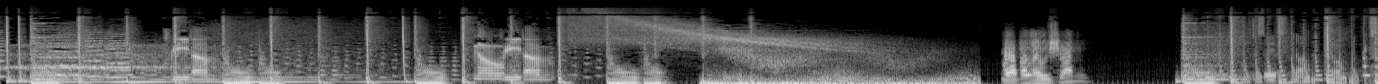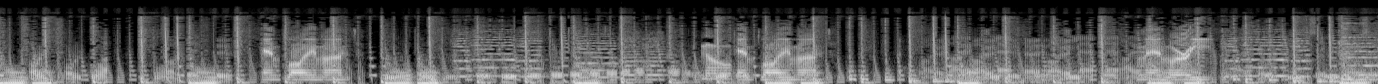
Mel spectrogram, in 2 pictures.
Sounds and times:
Music: 0.0 - 7.7, 11.8 - 27.5
Speech synthesizer: 1.7 - 2.2, 4.7 - 5.6, 10.0 - 10.9, 12.6 - 17.4, 18.8 - 22.1, 23.0 - 27.5.

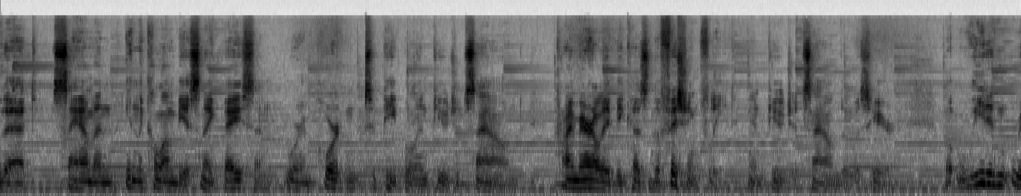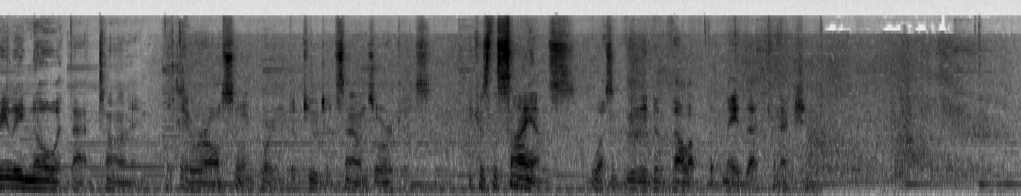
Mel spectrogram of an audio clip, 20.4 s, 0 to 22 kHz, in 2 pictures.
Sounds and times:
Music: 0.0 - 20.4.

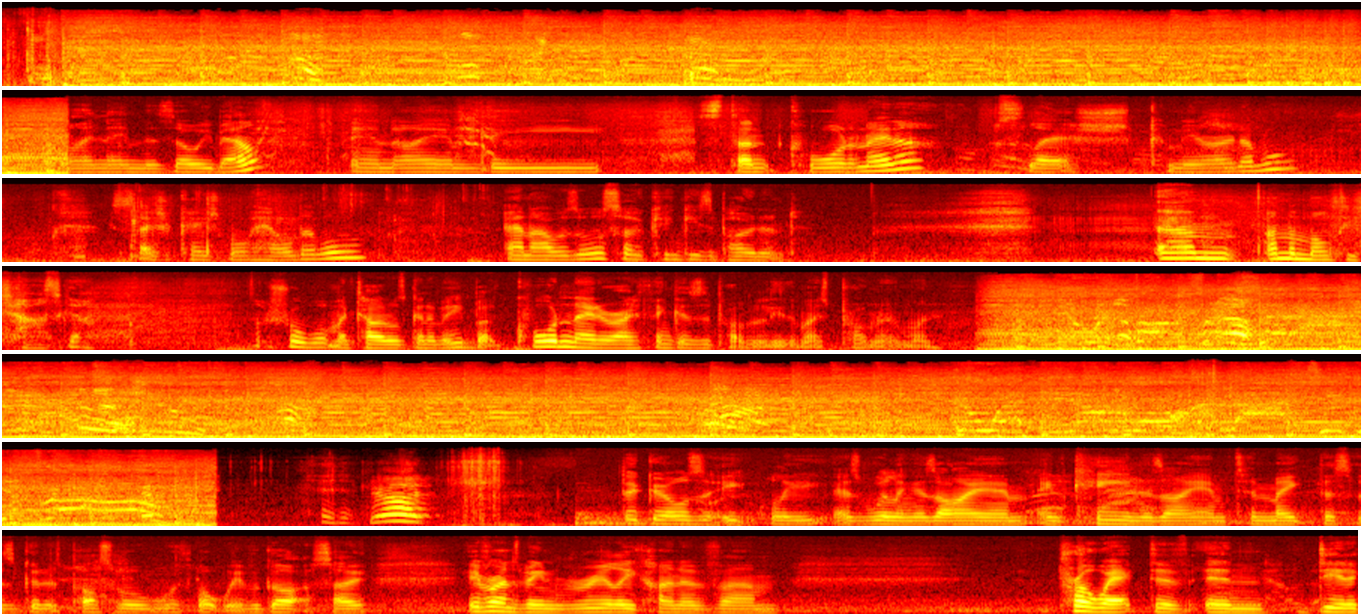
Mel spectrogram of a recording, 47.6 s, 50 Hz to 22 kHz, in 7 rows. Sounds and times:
Music: 0.3 - 7.1, 25.3 - 35.1.

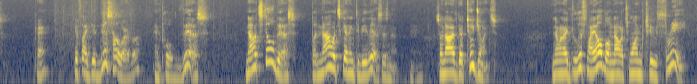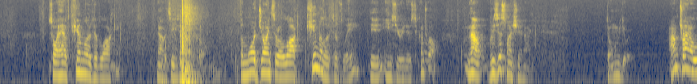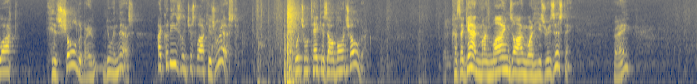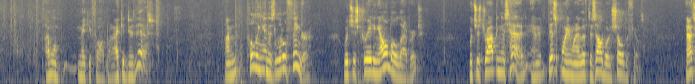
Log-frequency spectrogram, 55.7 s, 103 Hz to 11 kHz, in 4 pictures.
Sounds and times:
Speech: 0.7 - 4.2, 4.9 - 10.0, 11.0 - 13.8, 14.9 - 16.4, 17.0 - 18.1, 18.7 - 24.6, 26.0 - 26.6, 27.3 - 32.7, 33.6 - 35.3, 36.7 - 39.4, 40.1 - 40.6, 42.7 - 45.0, 46.3 - 48.1, 48.7 - 50.3, 51.2 - 54.7, 55.5 - 55.7.

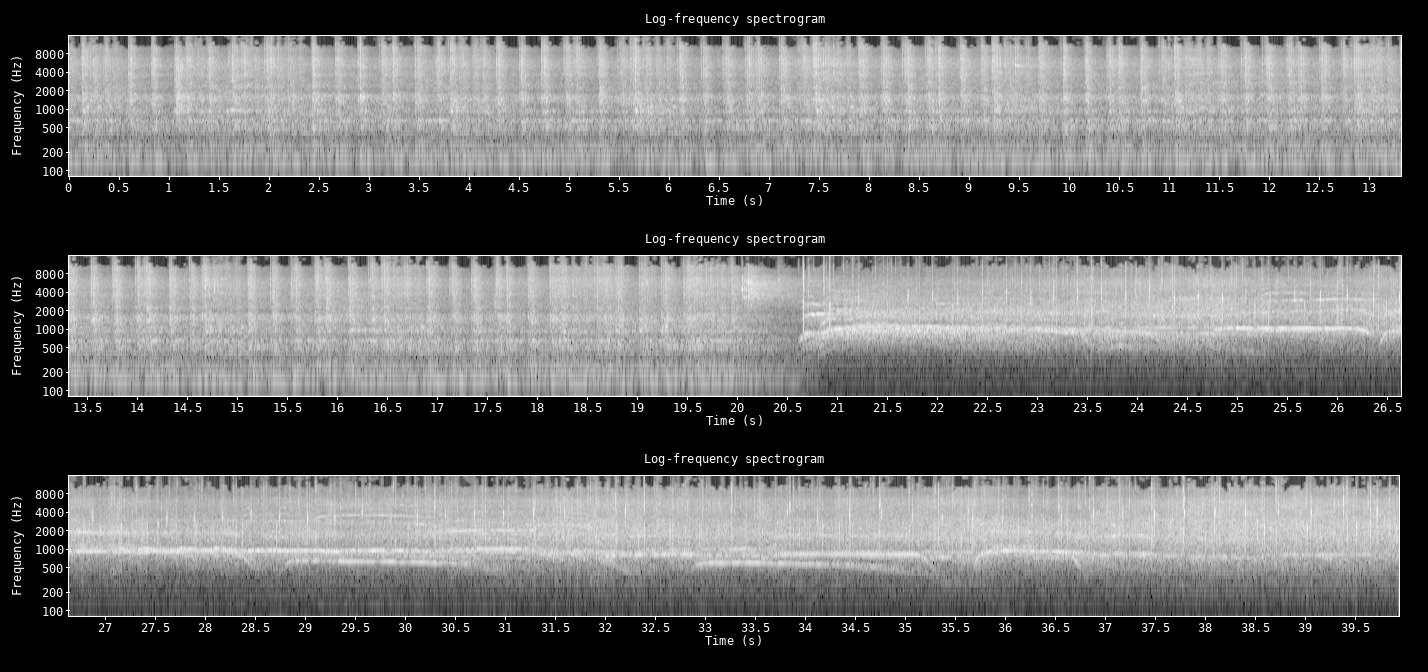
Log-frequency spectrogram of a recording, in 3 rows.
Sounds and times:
Applause: 20.6 - 39.9.

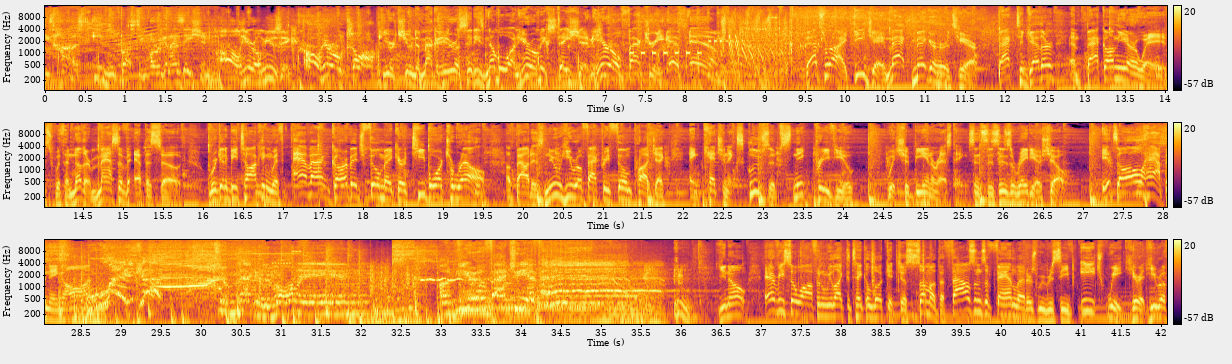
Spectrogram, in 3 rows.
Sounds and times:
Speech: 0.0 - 8.5, 9.5 - 31.3, 35.9 - 42.0
Music: 0.0 - 42.0.

